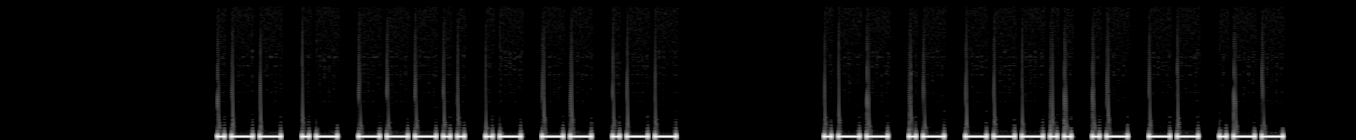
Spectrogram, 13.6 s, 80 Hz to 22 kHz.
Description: Morse code, heard as a keyed tone, about 17 wpm, 700 Hz. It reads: WA8AMW WA8AMW
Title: USA Call Signs - 6 Characters - Repeated 3x - 17wpm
